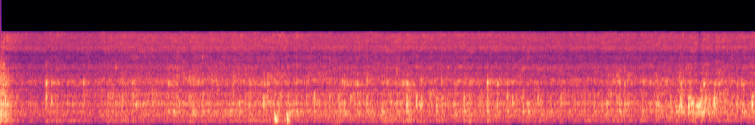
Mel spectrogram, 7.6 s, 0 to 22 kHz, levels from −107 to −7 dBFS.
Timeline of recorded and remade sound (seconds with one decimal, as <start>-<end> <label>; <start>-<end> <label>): 0.0-1.6 recorded; 1.6-2.1 remade; 2.1-4.1 recorded; 4.1-6.6 remade; 6.6-7.6 recorded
